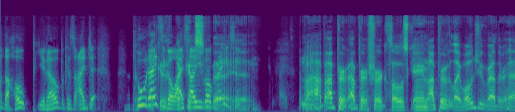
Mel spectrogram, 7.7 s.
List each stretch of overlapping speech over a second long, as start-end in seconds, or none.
2.2-3.9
